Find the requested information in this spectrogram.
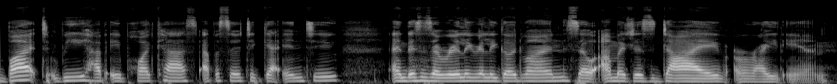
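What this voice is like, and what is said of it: Hoarse, congested sick-sounding voice. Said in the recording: “as you can tell by my voice, have a bit of a cold, feeling a lot better. But I still sound like this and it sucks.”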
